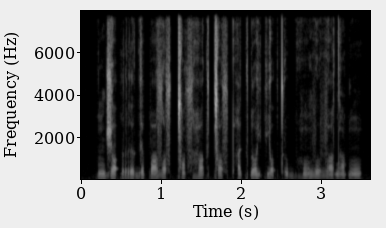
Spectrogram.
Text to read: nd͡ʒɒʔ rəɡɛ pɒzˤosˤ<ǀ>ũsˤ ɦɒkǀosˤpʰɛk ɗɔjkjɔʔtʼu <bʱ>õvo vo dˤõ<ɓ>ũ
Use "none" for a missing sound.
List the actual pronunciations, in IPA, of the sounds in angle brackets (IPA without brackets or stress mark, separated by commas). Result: ǀ, bʱ, ɓ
